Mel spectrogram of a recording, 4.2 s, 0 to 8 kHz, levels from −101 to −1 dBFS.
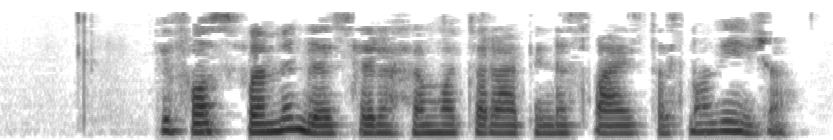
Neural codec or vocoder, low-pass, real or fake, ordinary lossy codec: codec, 16 kHz, 4 kbps, FreqCodec, larger model; 7.2 kHz; fake; MP3, 24 kbps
